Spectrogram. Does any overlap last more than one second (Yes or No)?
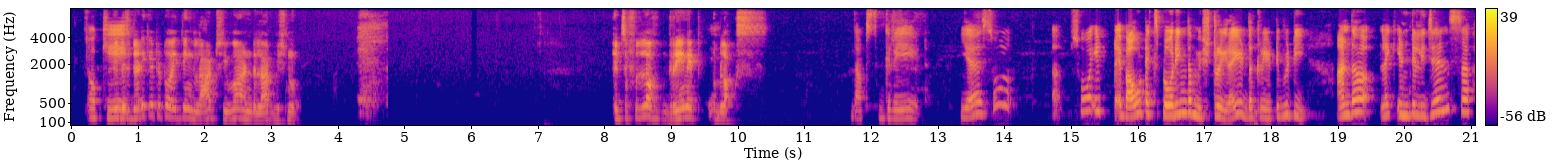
No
